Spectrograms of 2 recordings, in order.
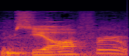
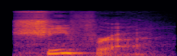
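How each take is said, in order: First: The name is said as spelled, starting with 's'. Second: The name is said as 'shifra', starting with 'sh'. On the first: The speaker calls it wrong. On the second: The speaker calls it right.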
